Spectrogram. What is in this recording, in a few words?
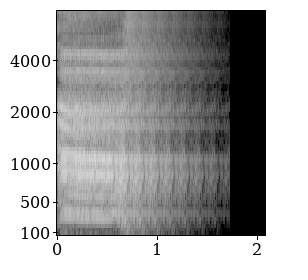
rage; tf2; freak fortress 2; the madcap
